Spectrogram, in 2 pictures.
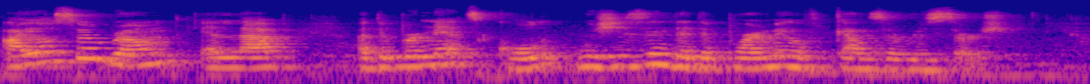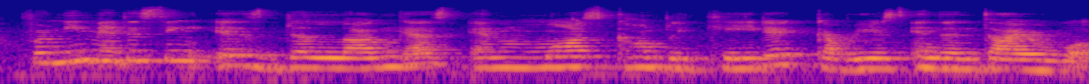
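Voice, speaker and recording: A woman's fairly high voice with a Venezuelan accent and lively intonation at a moderate pace, with audible room echo and noticeable background noise. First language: Spanish. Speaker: student portraying future pediatric surgeon. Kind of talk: scripted video monologue.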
